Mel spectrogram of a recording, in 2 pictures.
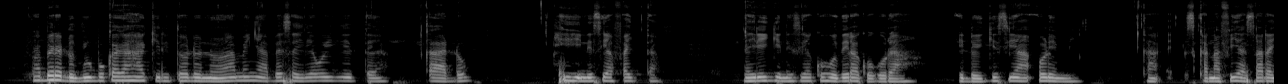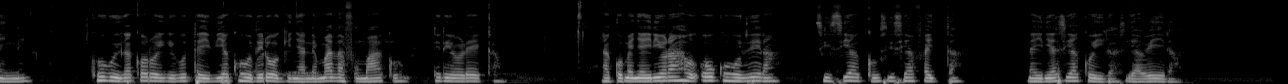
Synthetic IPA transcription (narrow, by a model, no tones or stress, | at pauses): ɾwabɛɾɛdoðuːbokaɣahakeɾitɔdoneɔɾamɛɲaːbɛsaiɾeawoiɣetɛ | kaːdɔ | hihinesjafaita | naiɾeiɡenes̬jakohoðeɾakoɣoɾa | edoiɡesjaoɾemi | kanafiasaɾaine | koɣoiɣakɔɾwɔiɣeɣotaiðiakohoðeɾɔɡiɲanemaðafumakundeɾeɔɾɛka | nakomɛɲaiɾiɔɾaookohoðeɾa | sisjakusisjafaita | naiɾias̬iakoiɣasjaweːɾa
